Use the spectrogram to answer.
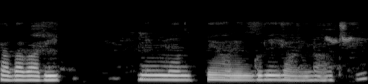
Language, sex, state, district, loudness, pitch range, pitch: Bengali, female, West Bengal, Paschim Medinipur, -21 LUFS, 195-210 Hz, 200 Hz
